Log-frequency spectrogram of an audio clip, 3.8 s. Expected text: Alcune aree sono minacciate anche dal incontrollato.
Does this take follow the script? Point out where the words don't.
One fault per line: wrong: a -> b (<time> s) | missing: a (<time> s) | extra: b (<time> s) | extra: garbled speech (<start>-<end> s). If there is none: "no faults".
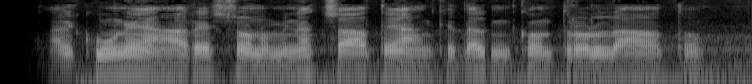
no faults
